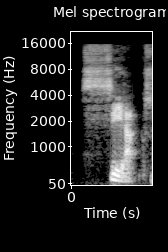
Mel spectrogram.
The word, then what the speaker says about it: seax: show off in another video, a much longer Seax or seax, depending on how you pronounce it.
